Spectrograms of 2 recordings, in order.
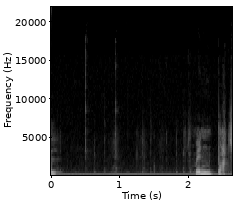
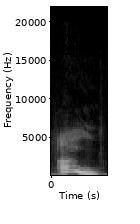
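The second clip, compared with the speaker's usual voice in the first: very high sharp ow yelp; 13 semitones higher, 3 dB louder than usual. Pretend. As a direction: squeal a pop-star ow.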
